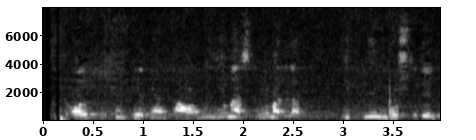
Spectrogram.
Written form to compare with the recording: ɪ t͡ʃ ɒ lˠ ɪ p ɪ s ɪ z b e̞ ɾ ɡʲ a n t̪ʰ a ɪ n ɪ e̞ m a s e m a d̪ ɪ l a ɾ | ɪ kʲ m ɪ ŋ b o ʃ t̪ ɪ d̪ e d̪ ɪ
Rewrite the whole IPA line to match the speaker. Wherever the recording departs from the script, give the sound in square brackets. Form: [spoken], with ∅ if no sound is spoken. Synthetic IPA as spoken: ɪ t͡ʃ ɒ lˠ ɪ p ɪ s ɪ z b e̞ ɾ ɡʲ a n t̪ʰ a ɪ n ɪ e̞ m a s e m a d̪ ɪ l a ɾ | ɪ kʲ [n] ɪ ŋ b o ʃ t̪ ɪ d̪ e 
